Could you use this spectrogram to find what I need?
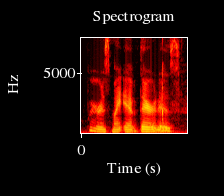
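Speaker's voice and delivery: ordinary talk, nothing marked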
